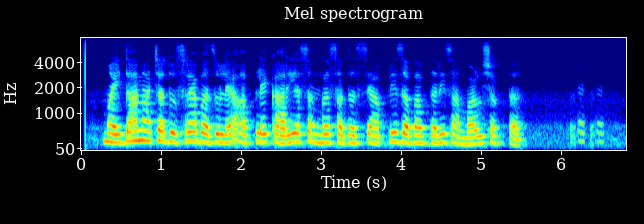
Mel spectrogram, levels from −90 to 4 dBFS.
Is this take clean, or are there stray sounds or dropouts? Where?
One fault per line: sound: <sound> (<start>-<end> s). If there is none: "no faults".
sound: laugh (6.1-6.5 s)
